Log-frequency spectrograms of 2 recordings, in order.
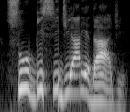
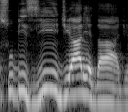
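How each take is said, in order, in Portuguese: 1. A consoante depois de 'sub' é um som de 's'. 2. A consoante depois de 'sub' não é um som de 's'. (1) "O som aí é som de S" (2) "Alguns falam subsidiariedade"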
